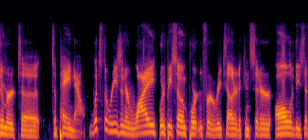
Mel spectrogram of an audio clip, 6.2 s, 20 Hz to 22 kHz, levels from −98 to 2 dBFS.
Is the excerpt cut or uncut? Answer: cut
